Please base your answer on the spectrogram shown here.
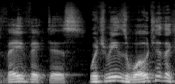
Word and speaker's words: Vae Victis: Marcus says Vae Victis, which means woe to the conquered in Latin. However, the pronunciation is wrong. It should be Vae Victis, not Vae Victis.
